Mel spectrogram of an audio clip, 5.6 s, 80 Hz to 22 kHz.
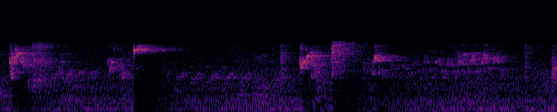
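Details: A Hahn's macaw muttering to itself unnoticed, August 2012; sharp whistled squeaks and short scratchy chirps in small bursts separated by quieter moments, with faint hum throughout.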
